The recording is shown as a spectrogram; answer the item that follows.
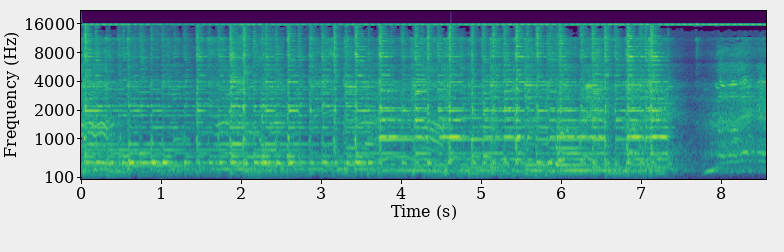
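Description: Charango strummed in a fast, steady rhythmic pattern, switching between D and C chords, with muted percussive strokes worked into the strum. The playing breaks off briefly near the end.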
